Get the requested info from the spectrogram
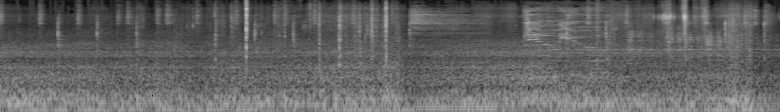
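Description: Steady low rumble of a car on the road, heard from inside, with music playing underneath and scattered light clicks.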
